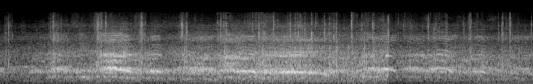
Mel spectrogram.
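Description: A large crowd of Manchester United fans at Old Trafford in Salford, England, sings together in a sustained, loud chant celebrating the club's 20 league titles, echoing through the open stadium, with many voices blending into one continuous song and occasional shouts rising above.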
